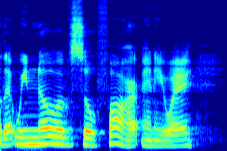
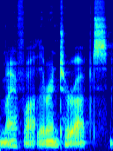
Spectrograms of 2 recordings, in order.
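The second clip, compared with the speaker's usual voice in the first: ordinary delivery, nothing marked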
